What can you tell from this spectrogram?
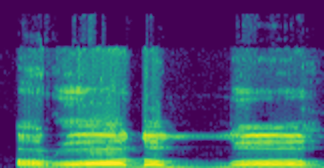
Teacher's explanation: لفظ اللہ سے پہلے زبر ہے، لفظ اللہ کو ہم نے موٹا کر کے پڑھنا ہے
